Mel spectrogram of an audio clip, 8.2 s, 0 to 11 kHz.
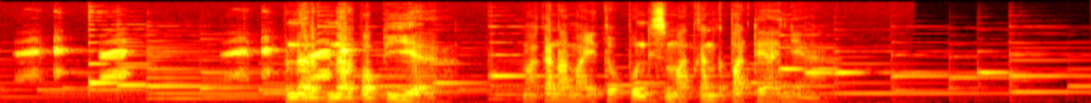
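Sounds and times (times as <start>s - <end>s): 
loud frog croaking: 0.0s - 4.3s
speech: 2.2s - 6.3s.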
